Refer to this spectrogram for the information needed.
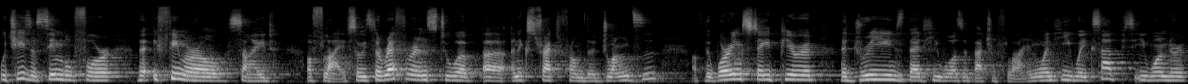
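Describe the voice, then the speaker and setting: A woman with a non-native accent, medium in pitch with ordinary pitch variation, speaking at a moderate pace. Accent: foreign accent in English. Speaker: exhibition curator and art historian. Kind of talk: virtual exhibition tour. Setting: livestream from Paris exhibition. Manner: hesitant, many fillers.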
